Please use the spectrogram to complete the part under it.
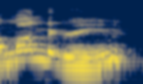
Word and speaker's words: mondegreen: According to Merriam-Webster Dictionary, a mondegreen, is that how you say it? – Yeah. – Mondegreen? Or mondegreen? Is a word or phrase that results from a mishearing of something said or sung.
